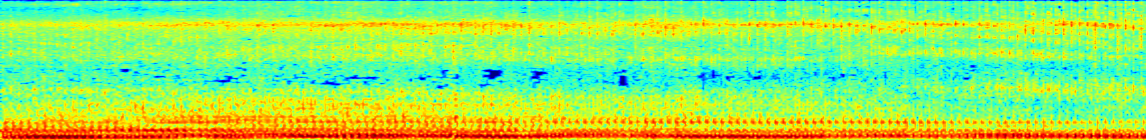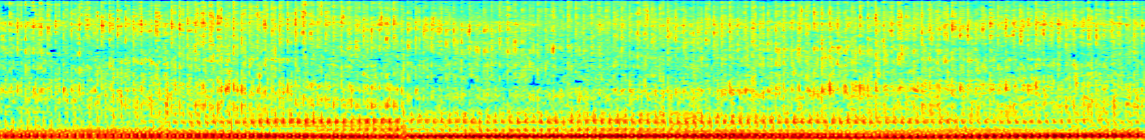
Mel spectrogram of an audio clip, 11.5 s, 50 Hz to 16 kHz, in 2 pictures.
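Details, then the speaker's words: Craftsman 20.5HP 46" lawn tractor, Kohler Command V-twin, choke off, before carburetor cleaning: steady thrum that rises and falls instead of locking at idle, surging badly at all throttle speeds from a dirty carburetor. "so now uh obviously you see it surges pretty badly uh once you dial in the choke at one throttle"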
